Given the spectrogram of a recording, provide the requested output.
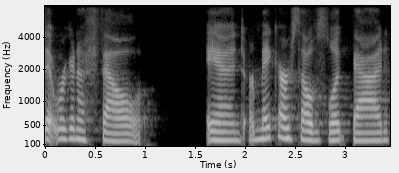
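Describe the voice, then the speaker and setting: A woman speaks at medium pitch with monotone, flat intonation. The recording is very clean, with a silent background. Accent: Texan. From Texas, Odessa. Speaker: holistic nutritionist. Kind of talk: interview. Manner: halting.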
